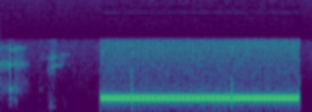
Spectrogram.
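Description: A telephone ringback tone on an outgoing call: one steady, even electronic tone lasting about two seconds, heard clearly over the line after a couple of faint, brief handling noises.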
